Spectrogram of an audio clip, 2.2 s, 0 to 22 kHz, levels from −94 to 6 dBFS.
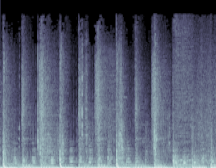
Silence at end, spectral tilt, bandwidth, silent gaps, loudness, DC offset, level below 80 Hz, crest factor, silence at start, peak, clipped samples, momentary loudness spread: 0 s; -5.5 dB/octave; 17.5 kHz; none; -11 LUFS; under 0.1%; -10 dBFS; 8 dB; 0 s; 0 dBFS; under 0.1%; 2 LU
